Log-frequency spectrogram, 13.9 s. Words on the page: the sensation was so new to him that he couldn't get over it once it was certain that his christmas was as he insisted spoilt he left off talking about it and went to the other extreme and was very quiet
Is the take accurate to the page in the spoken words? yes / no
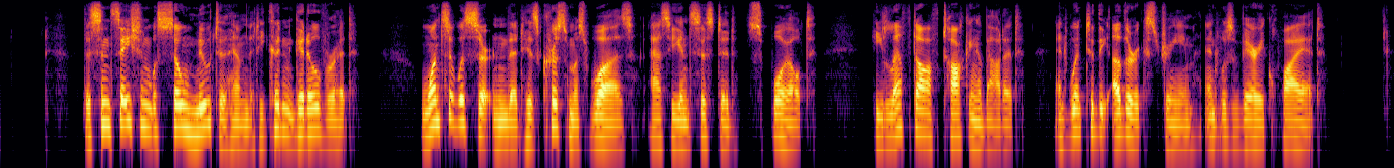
yes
